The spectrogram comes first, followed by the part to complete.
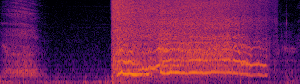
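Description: A quick breath in, then a strong, steady exhale through pursed lips lasting about three seconds, with a pitched whistling tone through the lips. The tone is the sign that the lips are squeezed too tight for a pure air-control breathing exercise.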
